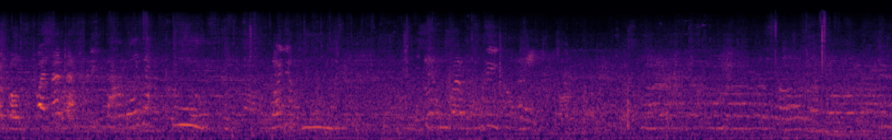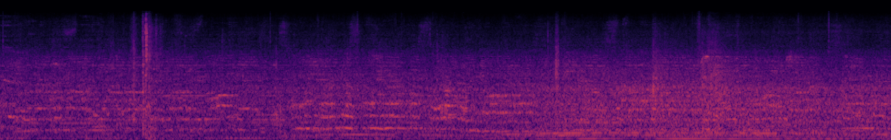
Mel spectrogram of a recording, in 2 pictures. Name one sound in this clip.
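A group of women sing together outdoors.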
